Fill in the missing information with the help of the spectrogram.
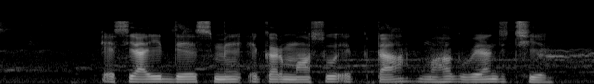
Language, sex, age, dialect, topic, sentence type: Maithili, male, 31-35, Eastern / Thethi, agriculture, statement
